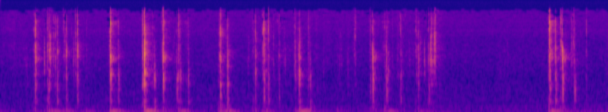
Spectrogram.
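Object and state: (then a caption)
Mechanical keyboard with plastic keycaps. A GMMK Pro mechanical keyboard with an aluminum case and plastic keycaps is typed on with the fingertips of both hands in continuous bursts of taps. Each keystroke gives a deep, muted thock with a short bright click on top, and the taps come in quick clusters separated by brief pauses.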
